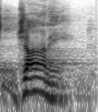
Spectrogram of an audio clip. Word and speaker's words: Joni: It's spelled J-O-N-I, Joni, but it's Johnny.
